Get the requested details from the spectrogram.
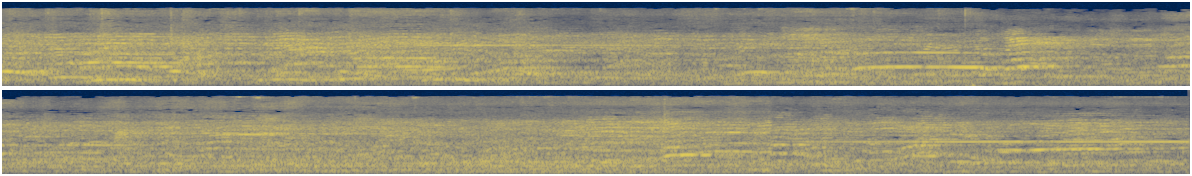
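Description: Music with a singing voice plays through a loudspeaker in a large room.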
